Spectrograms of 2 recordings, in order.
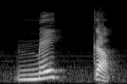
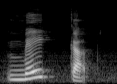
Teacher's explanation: the stress goes on the first syllable, so it's makeup. Now, notice, it's not makeup, it's makeup.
